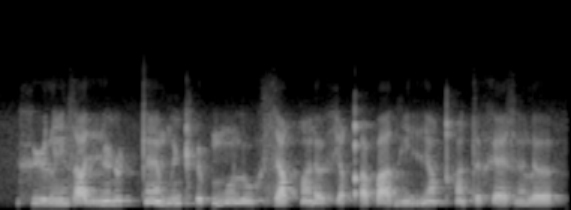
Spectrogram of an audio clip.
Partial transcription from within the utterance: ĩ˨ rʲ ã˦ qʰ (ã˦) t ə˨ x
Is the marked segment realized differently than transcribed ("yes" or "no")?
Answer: yes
